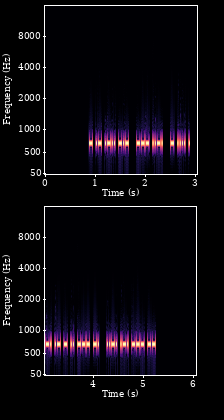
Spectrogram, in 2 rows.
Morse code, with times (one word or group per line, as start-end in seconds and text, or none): 0.9-1.7 TALK
1.8-2.4 OF
2.5-2.9 THE
3.1-4.1 NATION
4.3-5.3 FROM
